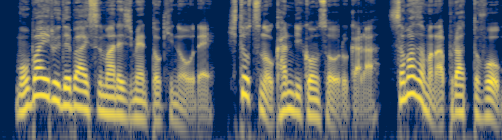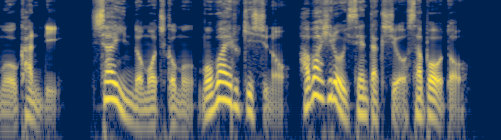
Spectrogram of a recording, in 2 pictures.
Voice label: Japanese Male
